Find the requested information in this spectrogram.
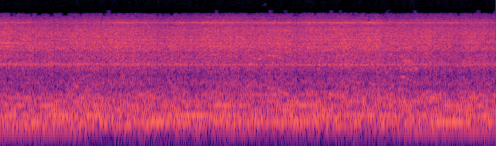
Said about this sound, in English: Look at those tiny planes. And look at the, yes, exactly. It's a small private, you know, charter plane.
